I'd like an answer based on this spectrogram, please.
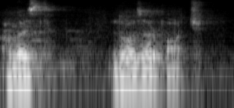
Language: Urdu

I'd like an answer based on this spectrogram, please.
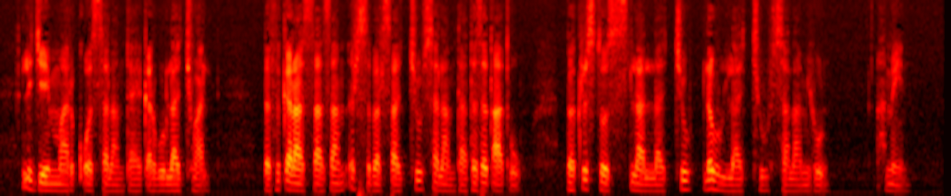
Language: Amharic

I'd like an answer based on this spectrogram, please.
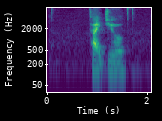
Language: Min Nan Chinese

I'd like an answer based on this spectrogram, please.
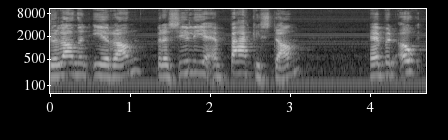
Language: Dutch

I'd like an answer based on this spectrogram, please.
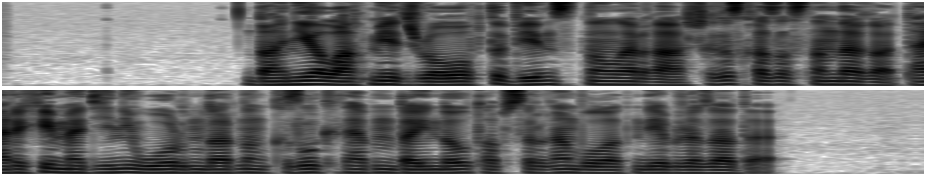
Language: Kazakh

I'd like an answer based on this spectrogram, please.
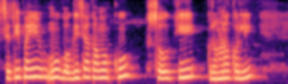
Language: Odia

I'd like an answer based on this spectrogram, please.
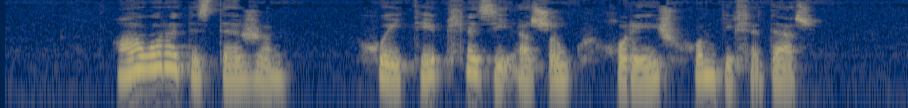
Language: Kabardian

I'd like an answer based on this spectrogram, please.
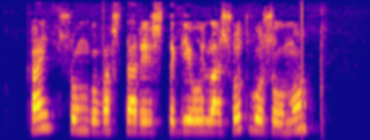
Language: Mari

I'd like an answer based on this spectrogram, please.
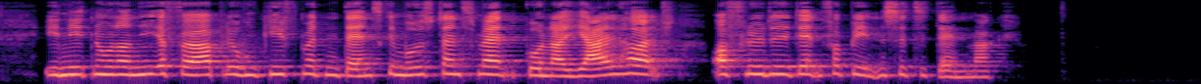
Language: Danish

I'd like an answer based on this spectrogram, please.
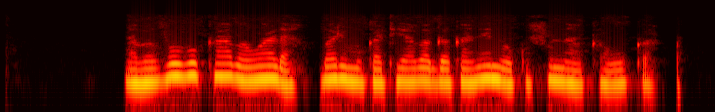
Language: Ganda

